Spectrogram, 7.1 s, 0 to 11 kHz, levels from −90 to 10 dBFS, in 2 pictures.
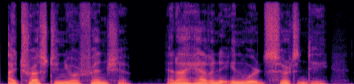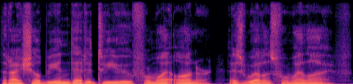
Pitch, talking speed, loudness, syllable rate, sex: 95 Hz, 230 wpm, -20 LUFS, 5.7 syllables/s, male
